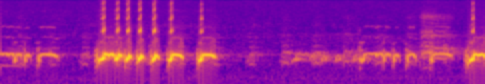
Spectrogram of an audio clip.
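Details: Local zebra dove in lively song, meant to lure other birds that are reluctant to sing: one loud run of seven quick, bubbling coo notes, then fainter rolling coos from another dove in the background.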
